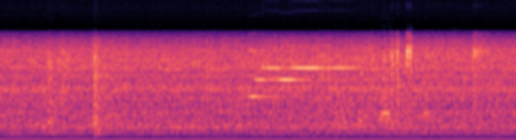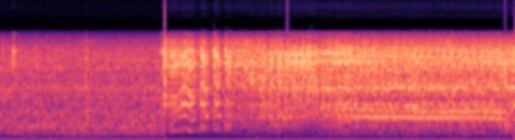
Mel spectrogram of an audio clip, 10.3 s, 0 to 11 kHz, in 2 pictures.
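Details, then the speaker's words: 1998 Honda Passport 3.2L: loud, rhythmic metallic rapping knock for about a second just after start-up, most audible as rpm peaks when idle is raised; possible bottom-end engine knock. "Yeah, it's kind of a loud metallic... ya know very rythmic..."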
